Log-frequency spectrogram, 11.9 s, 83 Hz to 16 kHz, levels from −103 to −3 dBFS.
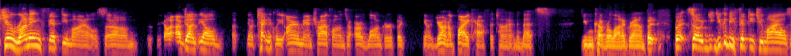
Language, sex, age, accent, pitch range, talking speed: English, male, 30-49, American, 135-185 Hz, 210 wpm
